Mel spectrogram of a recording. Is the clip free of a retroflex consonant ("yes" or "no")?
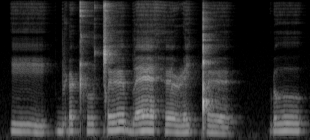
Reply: no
